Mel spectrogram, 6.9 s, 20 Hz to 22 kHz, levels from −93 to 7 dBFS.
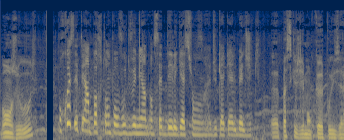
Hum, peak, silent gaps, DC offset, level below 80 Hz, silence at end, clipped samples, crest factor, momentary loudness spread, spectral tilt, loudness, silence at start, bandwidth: none; -2 dBFS; 0.94-1.05 s; under 0.1%; -46 dBFS; 0 s; under 0.1%; 16 dB; 10 LU; -5.5 dB/octave; -19 LUFS; 0 s; 16 kHz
